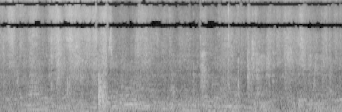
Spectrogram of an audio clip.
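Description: A crowd of men murmurs and talks at once in an echoing room.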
